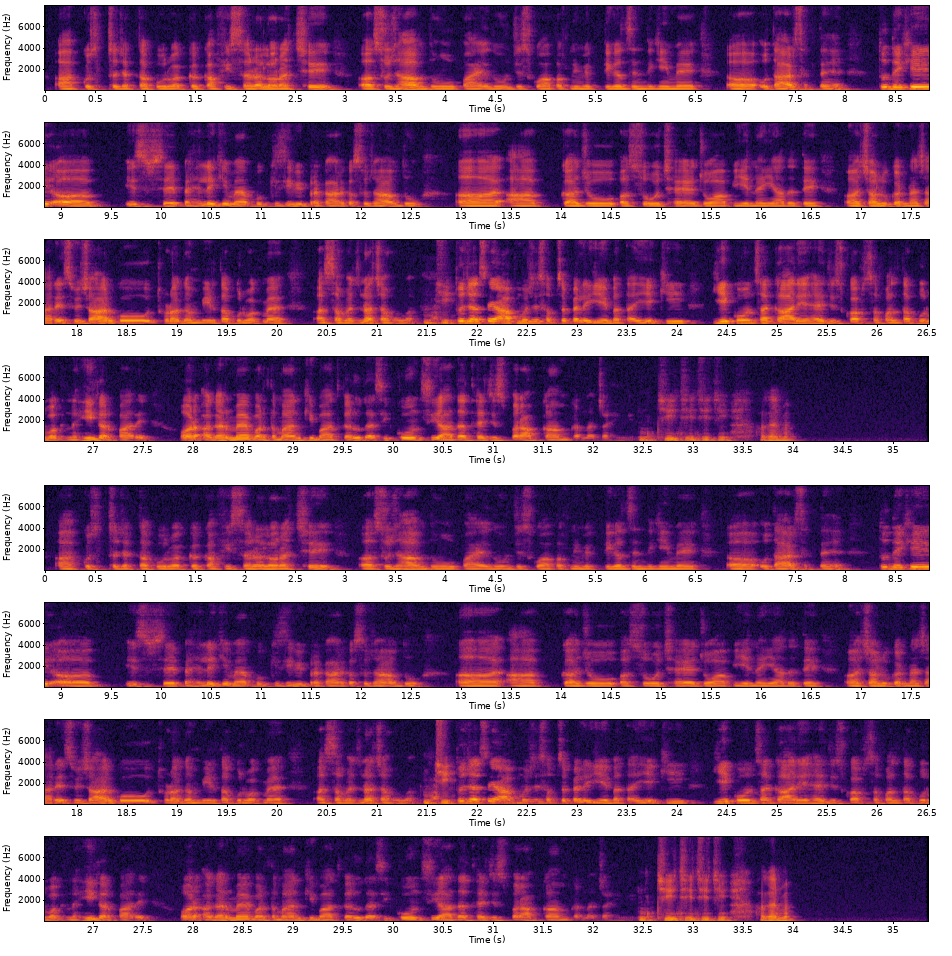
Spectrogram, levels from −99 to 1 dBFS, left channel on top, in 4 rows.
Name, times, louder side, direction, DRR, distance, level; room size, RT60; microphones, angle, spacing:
voice 1, 0.1-6.5 6.8-8.0 8.4-9.4 9.7-16.6 16.9-20.1 20.4-21.4 21.8-27.5 27.9-32.0, left 3 dB, 70° left, 0.8 m, -29 dB
voice 2, 32.5-34.0, right 3 dB, 75° right, 0.5 m, -32 dB
3.0 x 2.4 x 3.0 m
head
